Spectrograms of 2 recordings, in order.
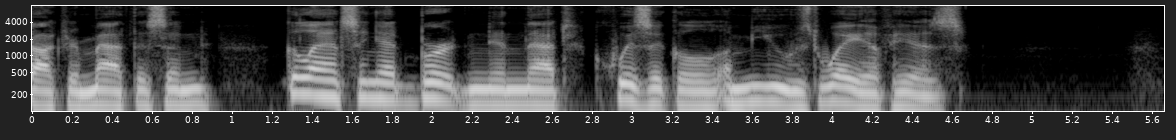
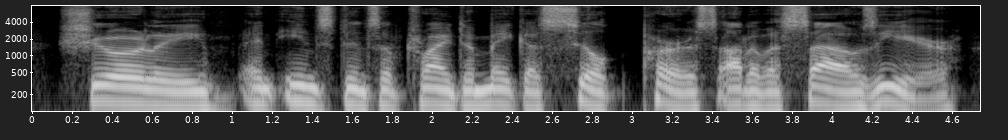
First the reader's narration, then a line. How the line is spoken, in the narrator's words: someone murmured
